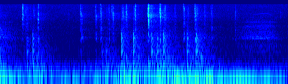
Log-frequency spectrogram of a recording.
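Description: Typing on a computer keyboard: a quick, irregular run of keystrokes, several a second.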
